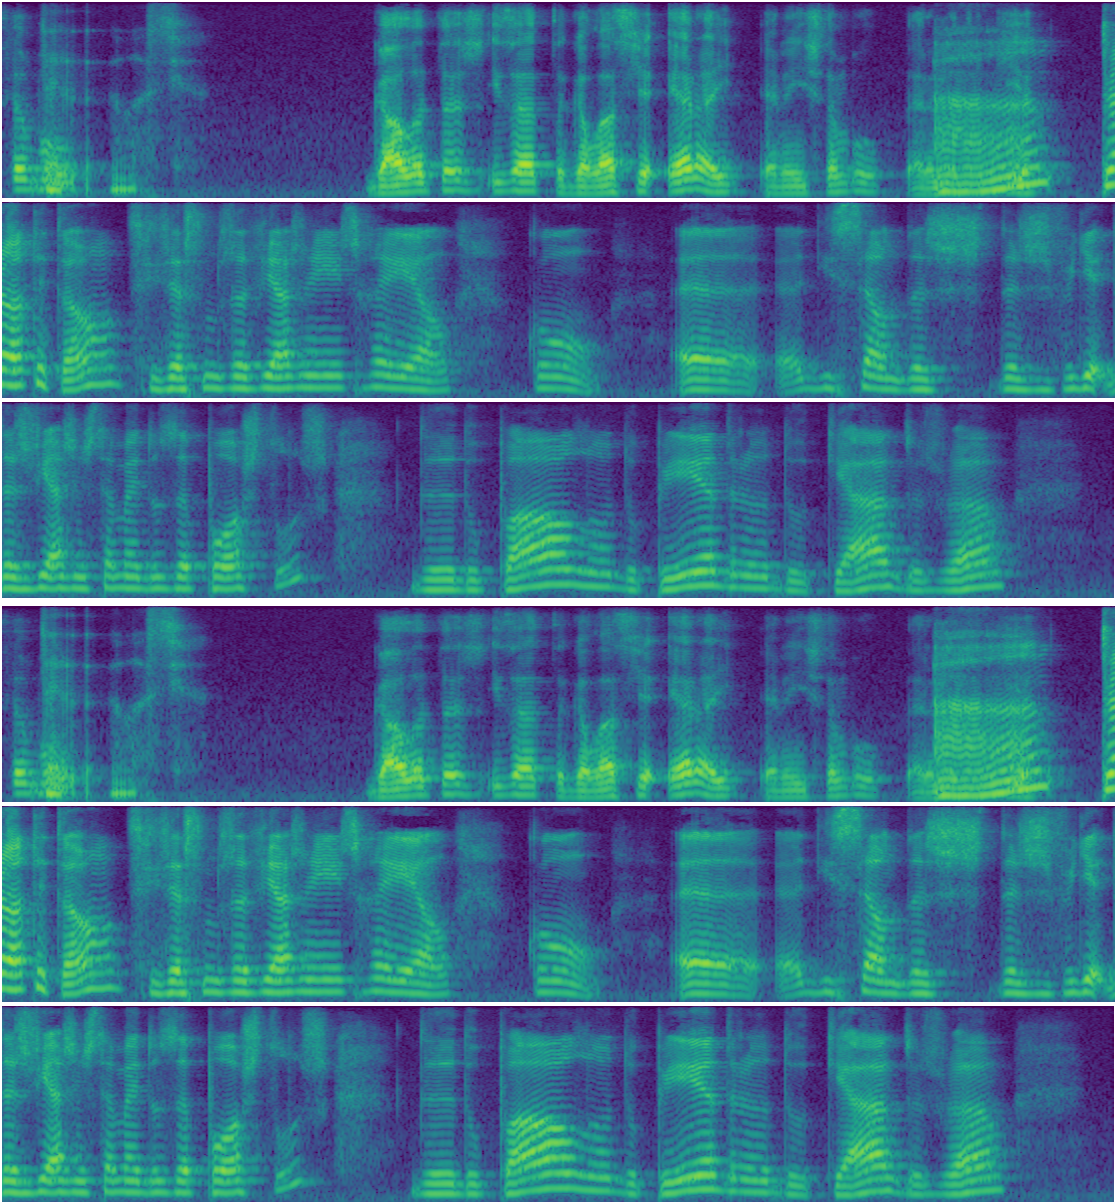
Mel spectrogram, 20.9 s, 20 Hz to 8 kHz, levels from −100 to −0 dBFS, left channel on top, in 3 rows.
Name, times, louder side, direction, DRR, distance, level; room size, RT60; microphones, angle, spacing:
voice 1, 0.1-0.4 2.3-6.0 6.3-6.4, left 3 dB, 30° left, 0.6 m, -23 dB
voice 2, 0.7-1.2 5.8-6.6 6.9-10.7 11.2-20.2, right 2 dB, 20° right, 1.1 m, -27 dB
16.0 x 6.5 x 8.1 m
head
